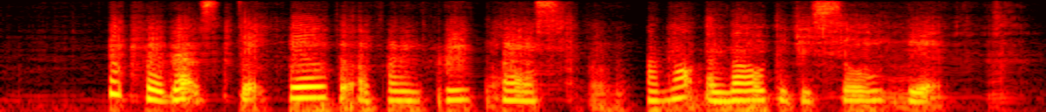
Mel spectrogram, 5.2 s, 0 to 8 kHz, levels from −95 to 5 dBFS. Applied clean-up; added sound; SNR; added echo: neural mask model RNNoise.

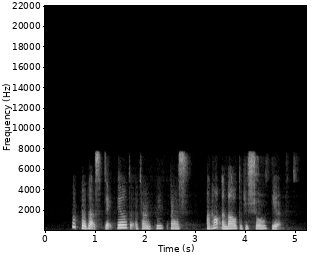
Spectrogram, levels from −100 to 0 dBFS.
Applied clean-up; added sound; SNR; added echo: neural mask model DeepFilterNet 3.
